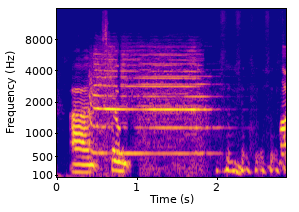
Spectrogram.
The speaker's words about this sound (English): That's an air horn for the restaurant.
